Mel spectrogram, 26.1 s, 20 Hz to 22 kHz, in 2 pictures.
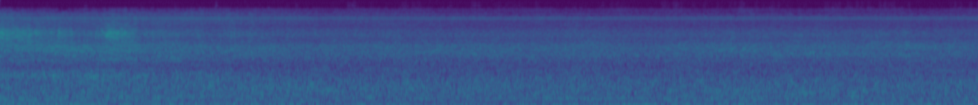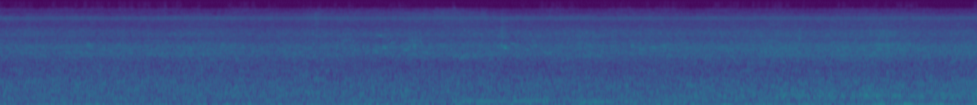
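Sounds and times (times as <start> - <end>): steady rushing noise: 0.0 - 6.2.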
